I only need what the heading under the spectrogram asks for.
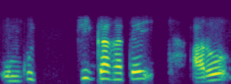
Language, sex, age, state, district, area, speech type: Santali, male, 18-30, West Bengal, Birbhum, rural, conversation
